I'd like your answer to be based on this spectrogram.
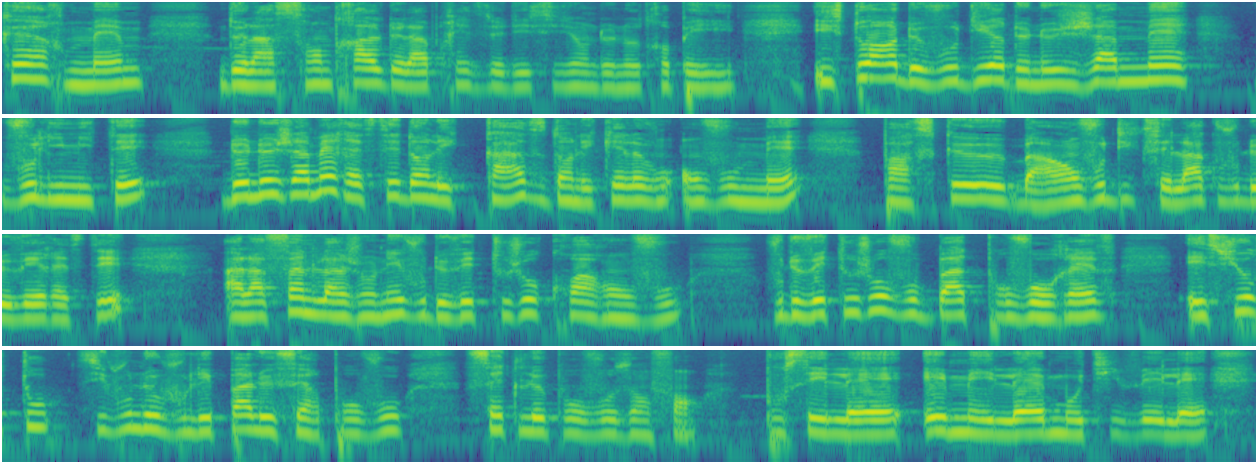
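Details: Adult woman speaking French; typical speech.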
